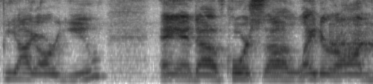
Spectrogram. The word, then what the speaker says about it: Piru: The body had been discovered floating in Lake Peru, I believe is how it's pronounced, Piru.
